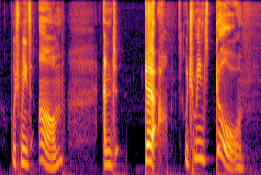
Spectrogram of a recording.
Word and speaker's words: dør: In neither example is the R pronounced, but note that in the last example, the R has an effect on how the word is pronounced, even though the letter itself can't be heard.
